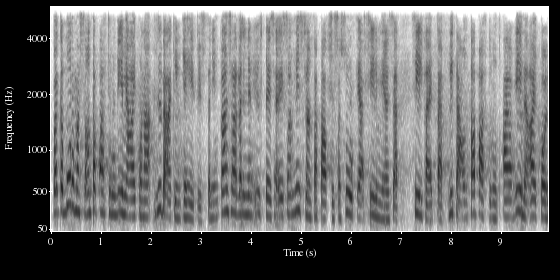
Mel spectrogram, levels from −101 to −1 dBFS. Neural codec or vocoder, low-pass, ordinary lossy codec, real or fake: codec, 44.1 kHz, 2.6 kbps, DAC; 5.4 kHz; none; fake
